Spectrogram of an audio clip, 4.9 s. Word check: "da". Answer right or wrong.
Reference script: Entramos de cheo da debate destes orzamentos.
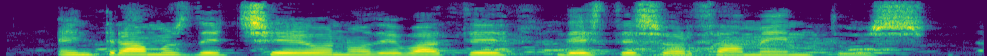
wrong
